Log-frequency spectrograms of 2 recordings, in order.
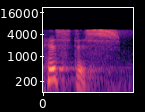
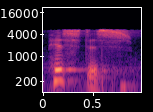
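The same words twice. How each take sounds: The two takes are said the same way.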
